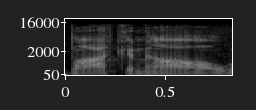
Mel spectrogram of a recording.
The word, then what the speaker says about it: Bacchanal: Well, Scott, first off, it's pronounced Bacchanal, which is Roman for orgy.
